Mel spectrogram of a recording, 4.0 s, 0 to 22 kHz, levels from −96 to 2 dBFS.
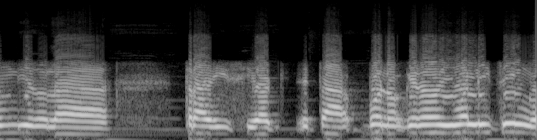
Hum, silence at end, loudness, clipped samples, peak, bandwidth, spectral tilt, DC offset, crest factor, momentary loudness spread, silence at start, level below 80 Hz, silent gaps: none; 0 s; -21 LUFS; under 0.1%; -14 dBFS; 8 kHz; -4.5 dB/octave; under 0.1%; 8 dB; 7 LU; 0 s; -56 dBFS; none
